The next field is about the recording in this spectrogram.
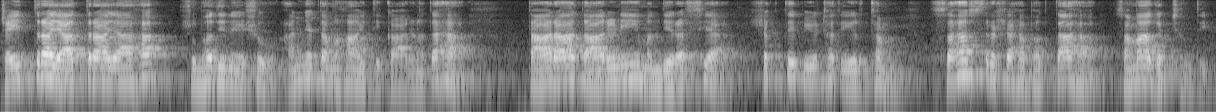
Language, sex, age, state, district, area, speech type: Sanskrit, male, 45-60, Karnataka, Bangalore Urban, urban, read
